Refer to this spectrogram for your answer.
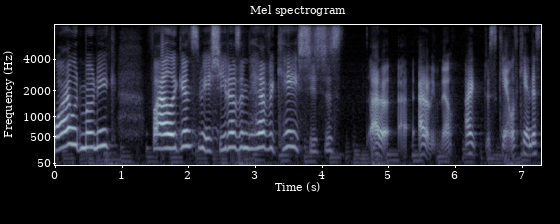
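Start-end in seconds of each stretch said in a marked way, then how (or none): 0.0-4.3 high, weepy, teary crying voice. Retelling how Candace ended the last episode: imitating Candace crying. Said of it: "ended the episode, like, crying".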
